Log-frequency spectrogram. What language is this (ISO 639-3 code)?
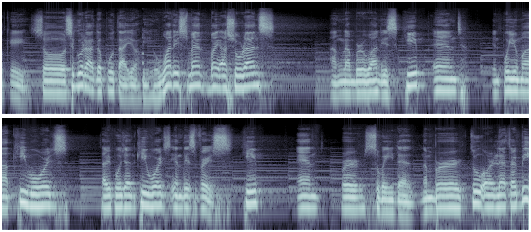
fil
